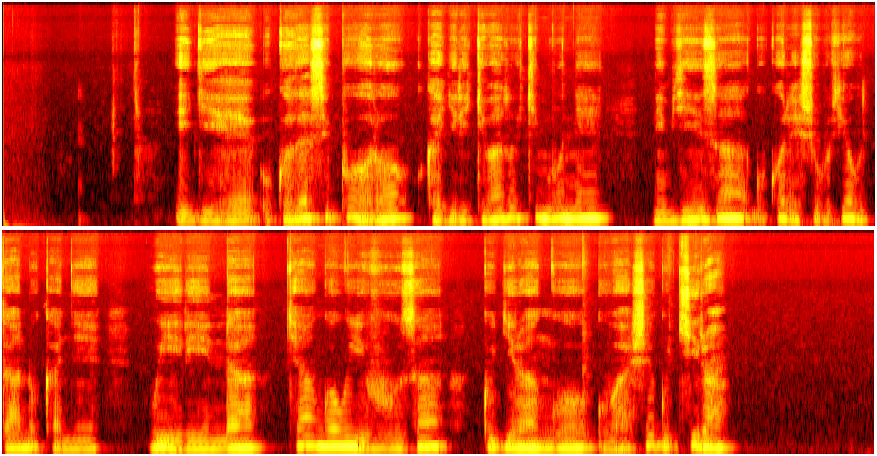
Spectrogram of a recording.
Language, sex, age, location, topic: Kinyarwanda, female, 18-24, Huye, health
